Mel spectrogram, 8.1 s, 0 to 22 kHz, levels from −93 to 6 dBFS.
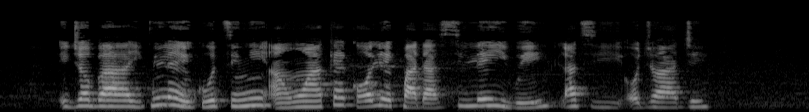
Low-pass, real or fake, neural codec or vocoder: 9.9 kHz; real; none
